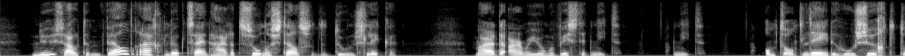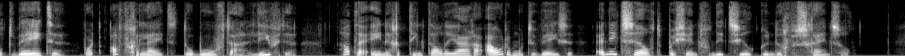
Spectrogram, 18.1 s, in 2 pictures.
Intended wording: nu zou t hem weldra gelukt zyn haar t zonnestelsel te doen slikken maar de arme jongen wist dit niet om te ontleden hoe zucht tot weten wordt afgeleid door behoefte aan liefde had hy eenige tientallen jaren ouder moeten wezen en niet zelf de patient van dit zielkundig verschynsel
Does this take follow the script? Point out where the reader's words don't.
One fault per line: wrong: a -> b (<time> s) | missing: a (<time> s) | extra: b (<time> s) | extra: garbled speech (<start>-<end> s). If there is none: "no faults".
extra: niet (6.7 s)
